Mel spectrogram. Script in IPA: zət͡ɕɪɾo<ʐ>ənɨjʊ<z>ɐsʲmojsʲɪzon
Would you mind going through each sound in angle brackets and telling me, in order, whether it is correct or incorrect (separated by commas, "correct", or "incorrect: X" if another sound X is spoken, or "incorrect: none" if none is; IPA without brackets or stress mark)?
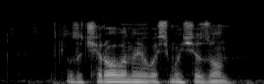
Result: incorrect: v, incorrect: v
